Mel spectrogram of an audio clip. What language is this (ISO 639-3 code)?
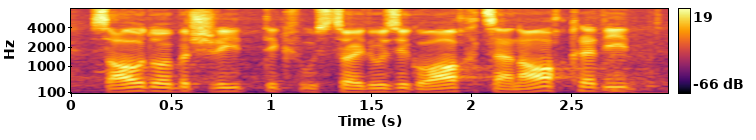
gsw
